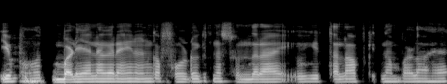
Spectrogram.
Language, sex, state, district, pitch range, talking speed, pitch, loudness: Hindi, male, Uttar Pradesh, Jyotiba Phule Nagar, 125-135 Hz, 240 wpm, 130 Hz, -18 LUFS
